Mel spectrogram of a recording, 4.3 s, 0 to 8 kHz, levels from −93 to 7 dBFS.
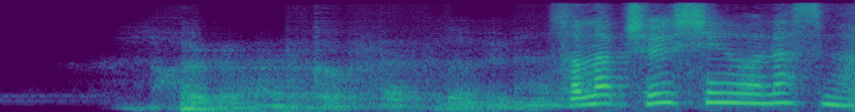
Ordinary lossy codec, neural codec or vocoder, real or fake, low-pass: AAC, 48 kbps; codec, 16 kHz, 0.5 kbps, X-Codec, WavLM features, trained on Multilingual LibriSpeech; fake; 7.2 kHz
